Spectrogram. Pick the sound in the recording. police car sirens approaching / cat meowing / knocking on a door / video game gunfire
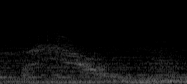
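cat meowing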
